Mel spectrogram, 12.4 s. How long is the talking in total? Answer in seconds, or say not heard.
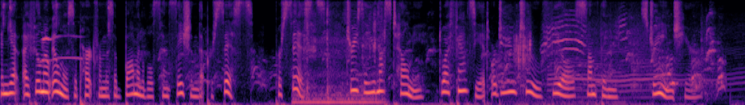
12 s.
